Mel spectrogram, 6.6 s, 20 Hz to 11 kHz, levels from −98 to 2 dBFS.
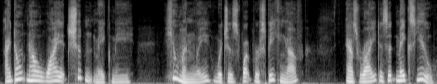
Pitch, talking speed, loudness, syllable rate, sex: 155 Hz, 175 wpm, -16 LUFS, 4.9 syllables/s, male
